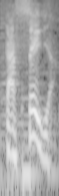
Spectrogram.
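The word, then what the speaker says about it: Kaseya: Se pronuncia Casella.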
